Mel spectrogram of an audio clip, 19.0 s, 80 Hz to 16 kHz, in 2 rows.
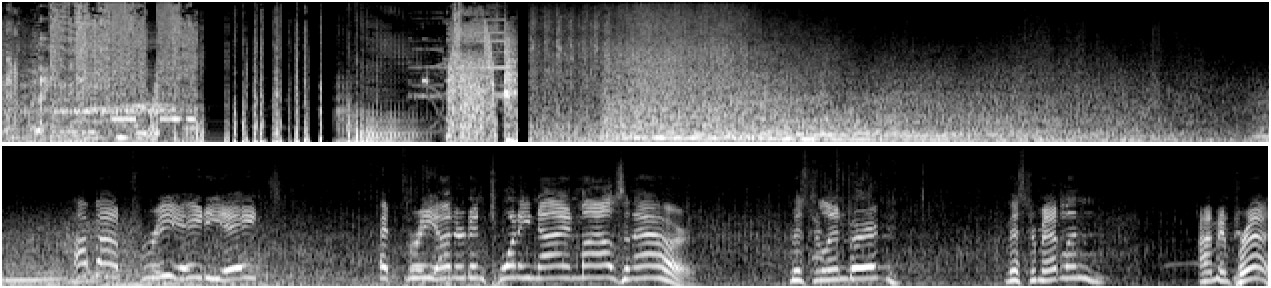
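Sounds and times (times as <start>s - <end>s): drag racing engines roaring: 4.0s - 19.0s.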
